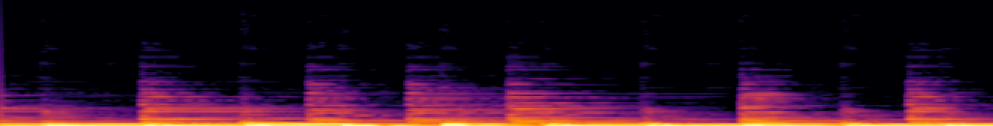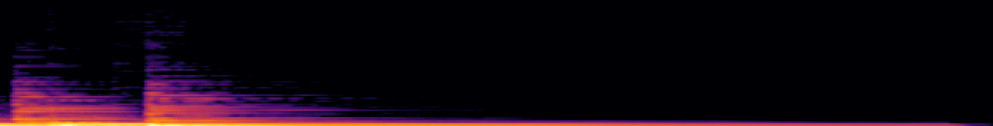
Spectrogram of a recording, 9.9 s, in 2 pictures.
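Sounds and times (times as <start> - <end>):
blues drum accompaniment: 0.0 - 6.3.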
